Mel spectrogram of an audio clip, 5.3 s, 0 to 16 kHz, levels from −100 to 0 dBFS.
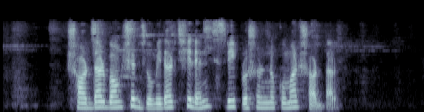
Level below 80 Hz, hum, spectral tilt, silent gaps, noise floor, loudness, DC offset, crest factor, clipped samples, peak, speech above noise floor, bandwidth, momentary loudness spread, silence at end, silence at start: -70 dBFS; none; -3.5 dB/octave; none; -81 dBFS; -25 LUFS; under 0.1%; 20 dB; under 0.1%; -8 dBFS; 55 dB; 8.4 kHz; 8 LU; 1.1 s; 0.85 s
